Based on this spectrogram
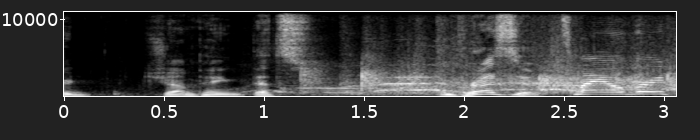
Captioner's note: cheers and applause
